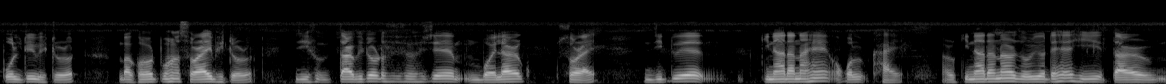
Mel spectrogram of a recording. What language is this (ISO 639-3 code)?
asm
